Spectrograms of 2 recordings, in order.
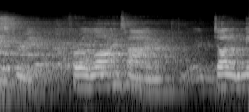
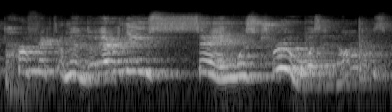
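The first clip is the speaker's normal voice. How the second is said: thrilled praise; 13 semitones higher than usual. Real, not acted. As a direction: gush over the performance in real awe. Host reacts to opera singing.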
